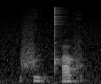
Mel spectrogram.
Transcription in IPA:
f ɯ ɡ qʰ u f

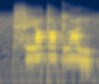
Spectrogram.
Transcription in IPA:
s e dˤ a ɖ ðˤ i

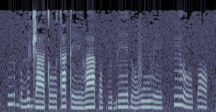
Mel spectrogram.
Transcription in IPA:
ŋ ɪ˦ b o˨ m e˦ d͡ʒ aː˨ t oː˨ t a˦ t eː˨ β aː˦ p ɔ˨ kʷ e˨ b eː˦ ɗ o˨˦ v ũ˦ β e˦ | ĩ˦ l oː˨ p ɔ˦˨

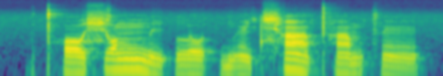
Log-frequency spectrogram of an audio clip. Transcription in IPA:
t̪ʰ ɔ˧ ɕ ɔ˦ ŋ n̪ i˨ ʔ l o˨ t̚ b ẽ˨˩ t͡ɕʰ ã˥˧ t̪ʰ ã˧ m t͡s ẽ˨˩

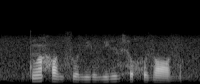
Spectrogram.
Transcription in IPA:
tʷ ɑ̃ h ɒ z sʷ æ z j i z j i z h ɪ χʷ ɪ z ɒ z

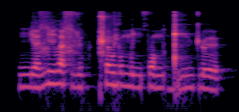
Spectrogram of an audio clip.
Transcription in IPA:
ɲ ɛ ɮ i l a ɬ ɮ y kʷ ǁ œ ʊ̯ j o n̪ ɔ ɲ f ɔ n̪ ə ɡ͡ǃ y n mʲ ə ʈ ɳ ø

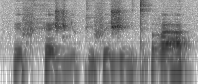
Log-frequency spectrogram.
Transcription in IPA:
e f h ɛ ʒ ʎ ɯ k i f e ʒ i t | β a

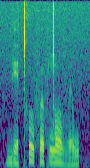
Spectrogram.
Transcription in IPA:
bʲ e˧˩ ǀʰ u˥˧ f ɵ˥ f ŋ͡ǀ o˥˧ v ɘ˩˧ w

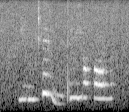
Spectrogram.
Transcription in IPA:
j ĩː˧ kʰ e˥ ŋ iː˩ tʼ ĩː˥ j ɔ˥ k ɔ˥ v

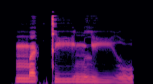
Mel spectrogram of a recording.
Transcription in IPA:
m ɐ˧ k̚ t̪ iː˨ n l iː˨˩ w

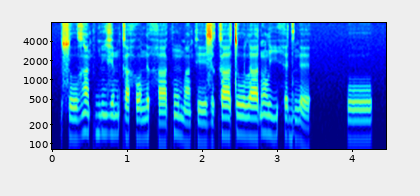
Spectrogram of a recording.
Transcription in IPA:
s oː˨ ɣ ã˦˨ k b ĩ˦ ɣ e˦ m k a˧ h ɔ˧ n ə˧ h aː˨ k ũ˦ b ã˨ k eː˨ z ə˨ k aː˦ t oː˦ l aː˦ ɗ ɔ̃˦ l iː˨˦ h ɛ˦ ɡ u˧ ŋ ɛ˨ | oː˧

